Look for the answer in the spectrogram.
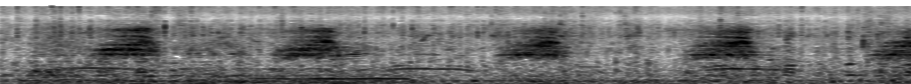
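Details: Toulouse geese, three of them, kept on a farm with three Muscovy ducks and meeting them. Four harsh, noisy honks spaced about a second apart over a low rumble of background noise.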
